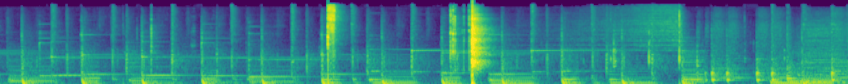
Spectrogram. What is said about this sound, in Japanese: さあ、それでは缶を開けてついていきます。まずはね、普通の黒ラベルからいきたいと思います。じゃあちょっと開けていきます。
